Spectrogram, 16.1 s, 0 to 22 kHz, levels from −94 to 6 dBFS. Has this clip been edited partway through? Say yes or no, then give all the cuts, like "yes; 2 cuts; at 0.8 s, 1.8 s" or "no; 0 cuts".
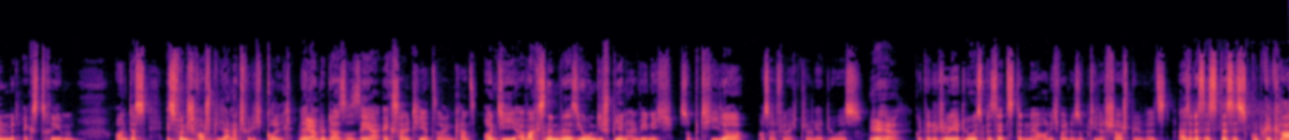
yes; 1 cut; at 14.7 s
